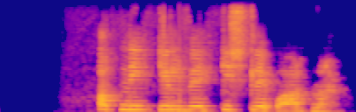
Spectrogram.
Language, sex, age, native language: Icelandic, male, 10, Icelandic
